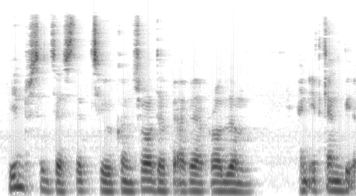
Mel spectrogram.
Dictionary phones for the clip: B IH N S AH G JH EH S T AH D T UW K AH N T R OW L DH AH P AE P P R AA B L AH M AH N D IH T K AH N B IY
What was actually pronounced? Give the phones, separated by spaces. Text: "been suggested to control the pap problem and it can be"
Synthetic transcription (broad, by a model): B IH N S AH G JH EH S T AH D T UW K AH N T R OW L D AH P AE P P R AA B L AH M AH N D IH T K AH N B IY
